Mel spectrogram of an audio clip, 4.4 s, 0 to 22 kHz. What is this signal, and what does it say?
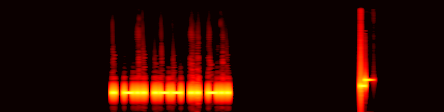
Morse code, heard as a keyed tone, about 37 wpm, 700 Hz. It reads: EDWID
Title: Five Challenging Letter-Number Combinations 40wpm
